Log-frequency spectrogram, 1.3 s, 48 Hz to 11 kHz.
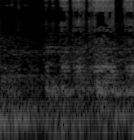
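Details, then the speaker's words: Lycoming IO-360 B4A on Piper Archer 181 with stumbly run and uneven lean/rich plugs: short rough metal-on-metal rasp as fuel cap twists, lock tabs scraping and cutting, suspected source of metal contamination in the fuel injection system. "Hear that scrape? It's cutting. Proper fuel cap operation is pushed down."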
